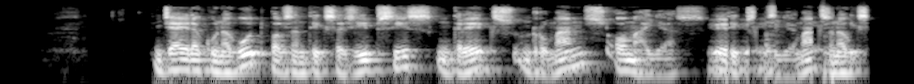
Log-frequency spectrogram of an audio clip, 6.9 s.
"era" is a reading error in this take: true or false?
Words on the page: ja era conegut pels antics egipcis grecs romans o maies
false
